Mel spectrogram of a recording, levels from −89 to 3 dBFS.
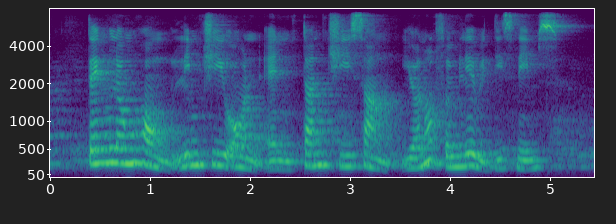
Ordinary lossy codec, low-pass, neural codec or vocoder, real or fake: none; 7.2 kHz; none; real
